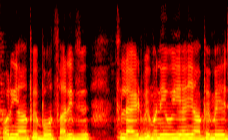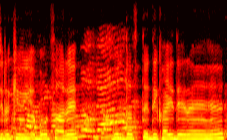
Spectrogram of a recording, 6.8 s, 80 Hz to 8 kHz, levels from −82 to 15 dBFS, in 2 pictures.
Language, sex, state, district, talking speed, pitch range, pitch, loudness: Hindi, female, Rajasthan, Jaipur, 200 wpm, 210-220 Hz, 210 Hz, -12 LUFS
